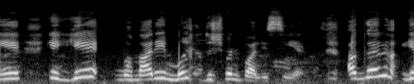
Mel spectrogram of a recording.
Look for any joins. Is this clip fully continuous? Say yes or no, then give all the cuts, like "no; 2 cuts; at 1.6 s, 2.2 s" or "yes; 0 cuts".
yes; 0 cuts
